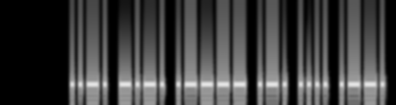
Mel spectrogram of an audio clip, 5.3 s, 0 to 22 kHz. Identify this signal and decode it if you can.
Morse code, heard as a keyed tone, about 22 wpm, 700 Hz. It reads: FC1RHP
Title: DXCC-100 Call Signs - 6 Characters - Repeated 3x - 22wpm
